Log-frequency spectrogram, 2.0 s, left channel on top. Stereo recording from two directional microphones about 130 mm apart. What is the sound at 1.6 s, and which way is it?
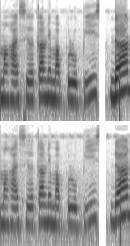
Speech, 55° left (ahead or behind).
